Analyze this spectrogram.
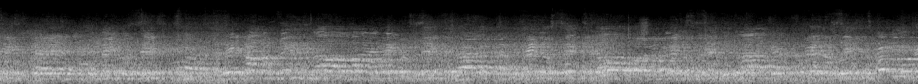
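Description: A crowd of young people chatters and shouts in a large echoing gym.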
